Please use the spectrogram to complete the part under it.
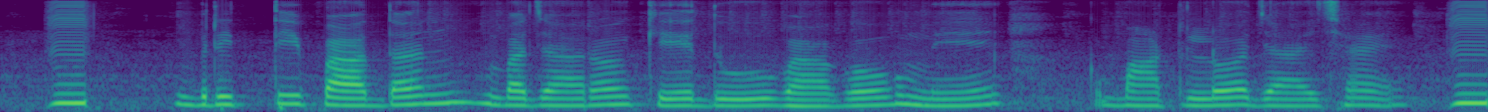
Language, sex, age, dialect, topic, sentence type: Maithili, female, 25-30, Angika, banking, statement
